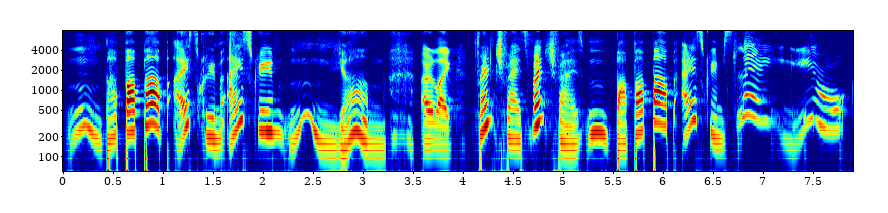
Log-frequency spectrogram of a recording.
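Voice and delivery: high, loud chirpy NPC sound effects; AI NPC TikTok live. Retold or imitated. Mocking AI NPC streamers for her viewers, high and chirpy. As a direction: bounce out the pops like a livestream NPC. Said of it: "when they're like".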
